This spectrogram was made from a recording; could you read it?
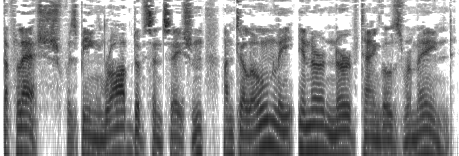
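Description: A man reading science fiction aloud as a narrator, slow, measured and expressive. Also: lowish voice, slightly rough. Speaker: audiobook narrator.

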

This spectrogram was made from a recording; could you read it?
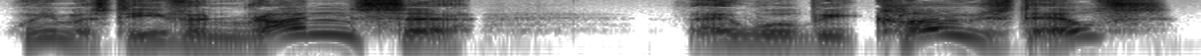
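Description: A man's voice: a little high, huge pitch swings, moderate pace, husky, no room sound, studio quality, voice pushed up, exaggerated voice. A man voicing a deferential male escort who speaks respectfully and eagerly, in an audiobook.

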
